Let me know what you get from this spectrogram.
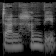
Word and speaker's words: Dunnhumby: So Blinkbox, this digital business, is being sold to TalkTalk, and it's looking at strategic options for the Dunnhumby business. I don't know if I pronounced that correctly. – I think you have.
